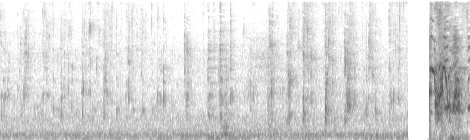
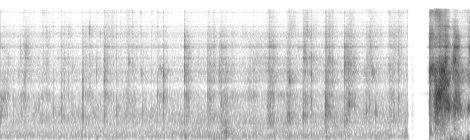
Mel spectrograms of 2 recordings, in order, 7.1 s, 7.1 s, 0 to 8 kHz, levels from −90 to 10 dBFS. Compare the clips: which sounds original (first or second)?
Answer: first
